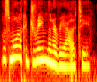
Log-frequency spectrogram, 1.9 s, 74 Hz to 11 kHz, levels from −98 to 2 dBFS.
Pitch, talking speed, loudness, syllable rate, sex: 245 Hz, 275 wpm, -13 LUFS, 6.0 syllables/s, female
